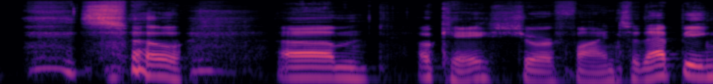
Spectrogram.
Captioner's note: laugh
